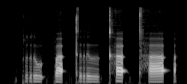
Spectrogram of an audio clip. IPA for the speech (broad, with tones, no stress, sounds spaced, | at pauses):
p r u˨˩ ʔ p a˨˩ ʔ t r ɯː˩˦ kʰ a˥˩ ʔ tʰ a˦˥ ʔ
